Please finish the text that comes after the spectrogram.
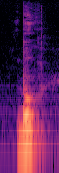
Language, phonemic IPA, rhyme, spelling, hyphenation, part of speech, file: Dutch, /bu/, -u, boe, boe, interjection, Nl-boe.ogg
- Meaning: 1. boo, exclamation to scare someone 2. boo, exclamation expressing strong disapproval 3. moo, the sound of lowing cattle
